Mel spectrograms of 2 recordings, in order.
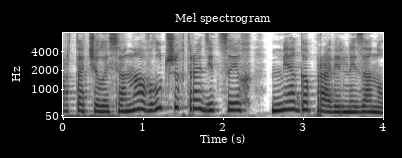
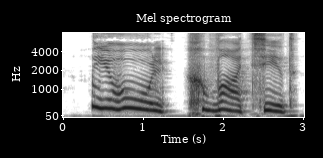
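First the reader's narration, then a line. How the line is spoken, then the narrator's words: Pleading. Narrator (Russian): взмолилась я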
